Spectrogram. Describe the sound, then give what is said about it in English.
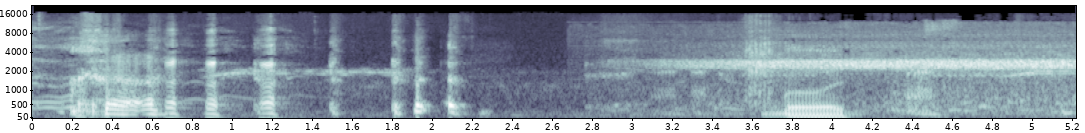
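Sharp, choppy clicks and croaky bursts give way to a steady, shrill high-pitched tree frog chorus that drones on continuously, with one loud, low, rasping call cutting through midway. “Oh, speaking of tree frogs.”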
